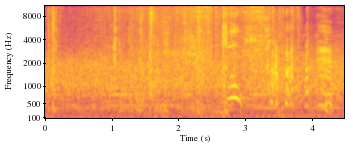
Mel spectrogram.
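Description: A dirt-jump bike and its rider crashing onto the dirt, with several short knocks and clatters. In the second half a person cries out in short yells that slide up and down in pitch, the loudest about three seconds in.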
